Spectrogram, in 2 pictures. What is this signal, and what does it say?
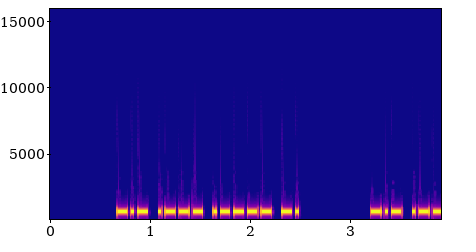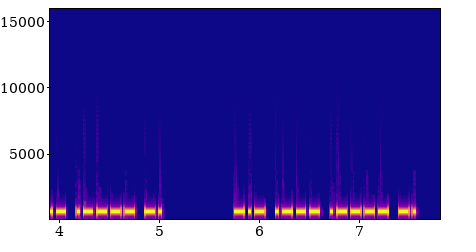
Morse code, heard as a keyed tone, about 34 wpm, 700 Hz. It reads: KJ1N KJ1N KJ1N
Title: USA Call Signs - 4 Characters - Repeated 3x - 35wpm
